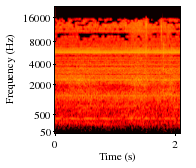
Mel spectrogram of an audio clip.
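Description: Steady low hum and hiss of room tone, with no distinct key clicks.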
